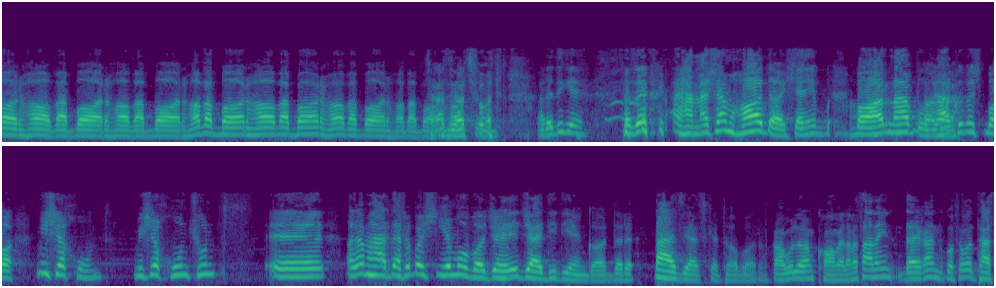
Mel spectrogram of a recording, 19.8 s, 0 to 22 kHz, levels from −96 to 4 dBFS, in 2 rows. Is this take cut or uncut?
cut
